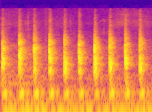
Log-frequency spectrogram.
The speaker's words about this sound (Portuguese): Mas pera aí, bateram na porta, gente.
